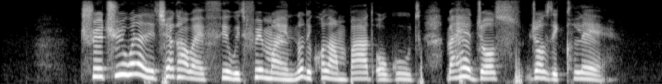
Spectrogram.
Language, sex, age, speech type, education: Nigerian Pidgin, female, 15-29, spontaneous, tertiary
